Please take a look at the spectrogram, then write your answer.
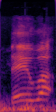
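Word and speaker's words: では: So, dewa po ang bigkas dyan ha.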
